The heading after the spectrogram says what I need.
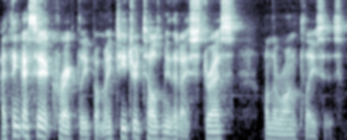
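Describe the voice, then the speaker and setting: A man giving a scripted lesson in a clear, patient way, explaining pronunciation to learners. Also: low voice, animated, fairly quick, sharp tone. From English-speaking country. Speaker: language teacher. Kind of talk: scripted instructional narration.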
